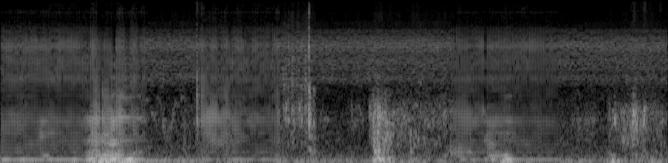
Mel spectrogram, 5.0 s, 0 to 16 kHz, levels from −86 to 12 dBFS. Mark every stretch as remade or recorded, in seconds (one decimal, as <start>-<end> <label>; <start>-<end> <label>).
0.0-1.1 remade; 1.1-1.5 recorded; 1.5-2.1 remade; 2.1-3.4 recorded; 3.4-4.2 remade; 4.2-5.0 recorded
